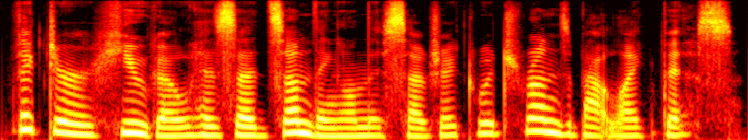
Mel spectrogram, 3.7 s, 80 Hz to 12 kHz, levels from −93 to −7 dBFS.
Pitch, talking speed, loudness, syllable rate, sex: 220 Hz, 210 wpm, -17 LUFS, 5.3 syllables/s, female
